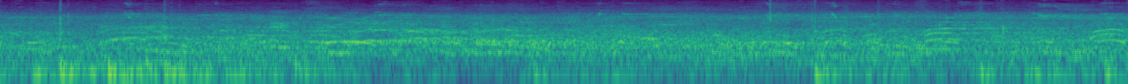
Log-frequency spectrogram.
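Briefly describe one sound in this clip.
A large crowd cheers and chatters in an echoing gym.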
